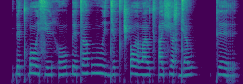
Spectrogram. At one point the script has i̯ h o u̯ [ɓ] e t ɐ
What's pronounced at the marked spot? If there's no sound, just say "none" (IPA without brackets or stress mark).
ɓ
